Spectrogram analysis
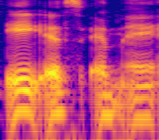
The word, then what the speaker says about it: asthma: is spelled very weirdly there's a th in there but we do not say the th it's it sounds like Asma Asma Asma is a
